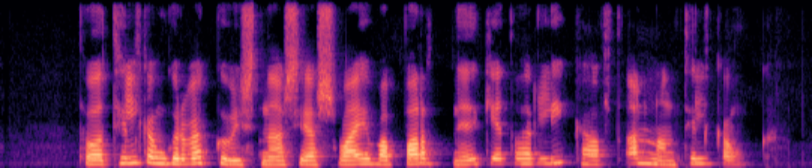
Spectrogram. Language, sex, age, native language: Icelandic, female, 30-39, Icelandic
